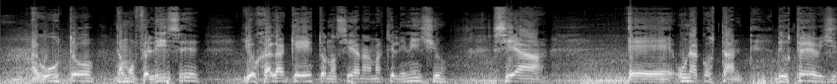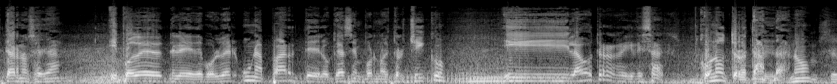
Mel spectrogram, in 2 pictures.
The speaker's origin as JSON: {"language": "Spanish", "country": "Argentina", "tie": "born there", "said": "Soy argentino de nacimiento"}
